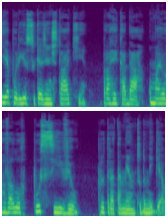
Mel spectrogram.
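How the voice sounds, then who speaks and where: A soft-spoken woman with a dark, mellow tone and fairly low pitch talks at a fairly slow pace. Her loudness stays very even and her intonation fairly even. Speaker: TV show host. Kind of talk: TV show presenting. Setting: church event. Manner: speaking softly.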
